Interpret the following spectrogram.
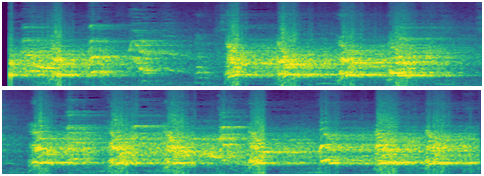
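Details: Many dogs bark together in a lot, sharp loud barks overlapping in a dense, continuous chorus with strong echoing noise.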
